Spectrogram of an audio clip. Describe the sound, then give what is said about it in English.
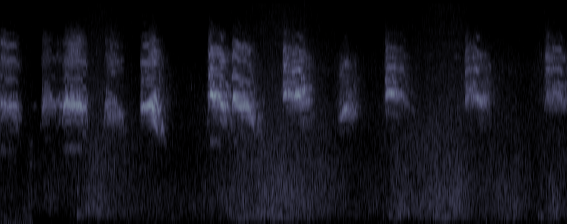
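Seabirds flying overhead by a shore call over and over, roughly ten shrill, high-pitched cries in uneven bursts, with the soft rushing wash of waves lapping against the shore underneath and no talking. “You can hear the waves lapping against the shore and some seabirds flying overhead.”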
